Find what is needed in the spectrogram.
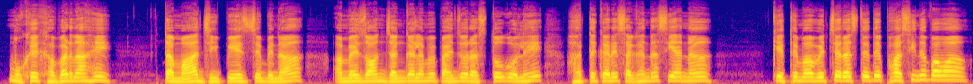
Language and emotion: Sindhi, fearful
